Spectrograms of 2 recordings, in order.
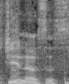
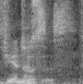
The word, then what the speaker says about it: Geonosis: technological, and there's lights everywhere, and then you're back out into Geonosis again, and it's like, oh, okay, I still have it's Geonosis. – Geonosis. – Just so we're all on the same.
